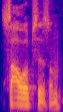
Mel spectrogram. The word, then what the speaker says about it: solipsism: Solipsism.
